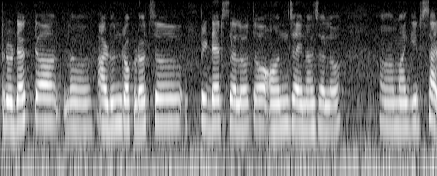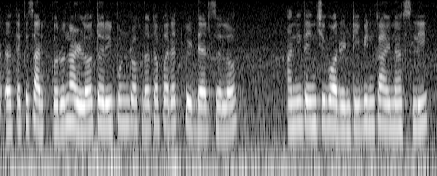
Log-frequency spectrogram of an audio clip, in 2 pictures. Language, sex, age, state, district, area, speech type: Goan Konkani, female, 30-45, Goa, Quepem, rural, spontaneous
